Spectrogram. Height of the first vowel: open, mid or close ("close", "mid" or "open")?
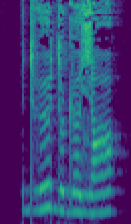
mid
